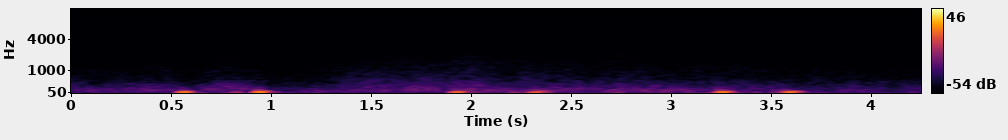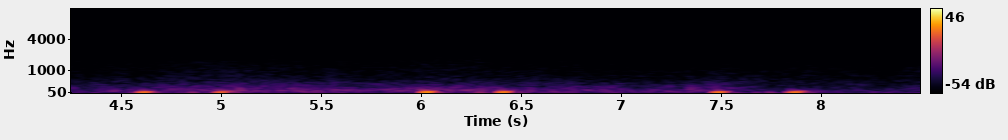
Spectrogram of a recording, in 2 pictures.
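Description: Steady paired lub-dub thumps, about 80 beats a minute, quiet background; regular heartbeat.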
